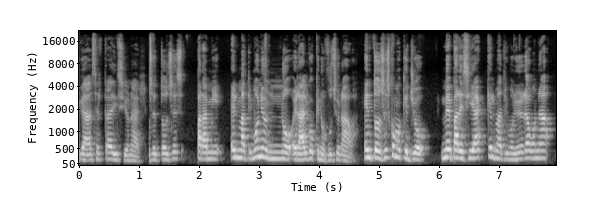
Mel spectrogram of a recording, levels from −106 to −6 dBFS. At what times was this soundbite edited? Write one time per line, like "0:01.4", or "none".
0:01.2
0:04.7
0:06.0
